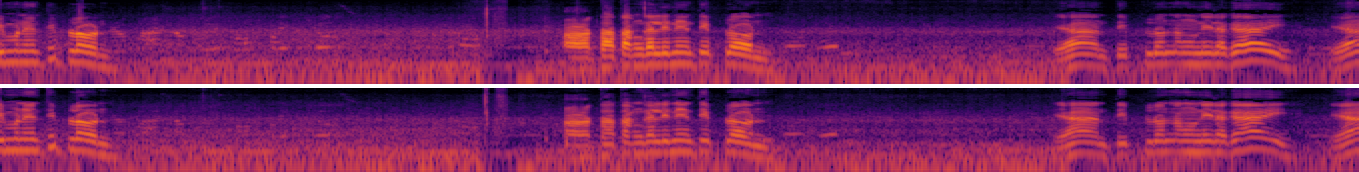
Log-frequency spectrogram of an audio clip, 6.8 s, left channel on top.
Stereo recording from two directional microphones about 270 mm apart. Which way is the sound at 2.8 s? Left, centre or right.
Centre.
